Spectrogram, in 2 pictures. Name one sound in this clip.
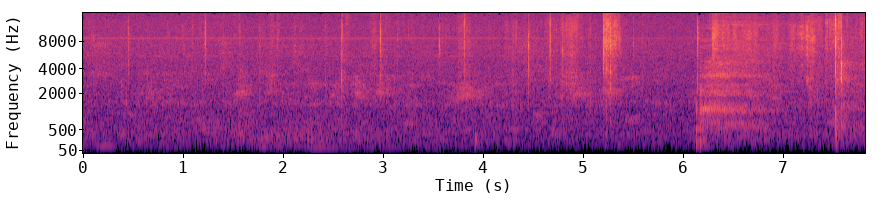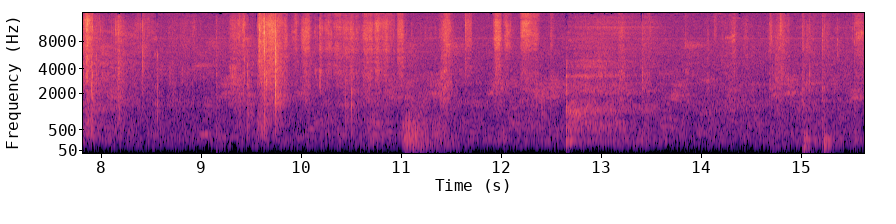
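A brush dabs and scrapes on paper.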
